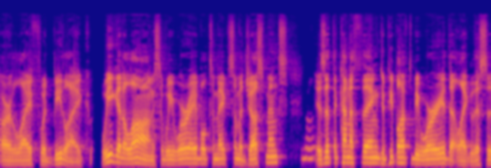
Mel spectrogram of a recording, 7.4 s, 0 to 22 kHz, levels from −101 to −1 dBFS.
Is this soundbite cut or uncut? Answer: cut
